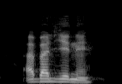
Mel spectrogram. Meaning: past participle of abaliéner
- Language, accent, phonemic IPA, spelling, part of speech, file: French, France, /a.ba.lje.ne/, abaliéné, verb, LL-Q150 (fra)-abaliéné.wav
